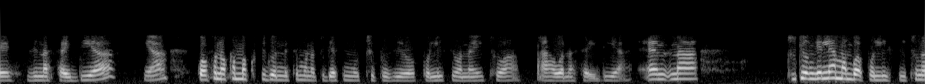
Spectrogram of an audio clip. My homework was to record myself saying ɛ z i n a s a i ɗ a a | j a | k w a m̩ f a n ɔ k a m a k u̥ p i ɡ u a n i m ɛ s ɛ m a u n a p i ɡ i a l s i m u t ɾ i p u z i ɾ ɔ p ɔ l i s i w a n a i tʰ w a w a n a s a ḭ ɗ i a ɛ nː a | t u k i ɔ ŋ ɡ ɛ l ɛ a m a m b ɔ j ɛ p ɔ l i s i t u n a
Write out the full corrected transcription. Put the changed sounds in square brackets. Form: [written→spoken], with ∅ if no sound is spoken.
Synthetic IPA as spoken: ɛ z i n a s a i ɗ [a→i] a | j a | k w a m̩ f a n ɔ k a m a k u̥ p i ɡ [u→w] a n i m ɛ s ɛ m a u n a p i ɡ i a [l→∅] s i m u t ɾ i p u z i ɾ ɔ p ɔ l i s i w a n a i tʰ w a w a n a s a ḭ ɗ i a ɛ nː a | t u k i ɔ ŋ ɡ ɛ l ɛ a m a m b ɔ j [ɛ→a] p ɔ l i s i t u n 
